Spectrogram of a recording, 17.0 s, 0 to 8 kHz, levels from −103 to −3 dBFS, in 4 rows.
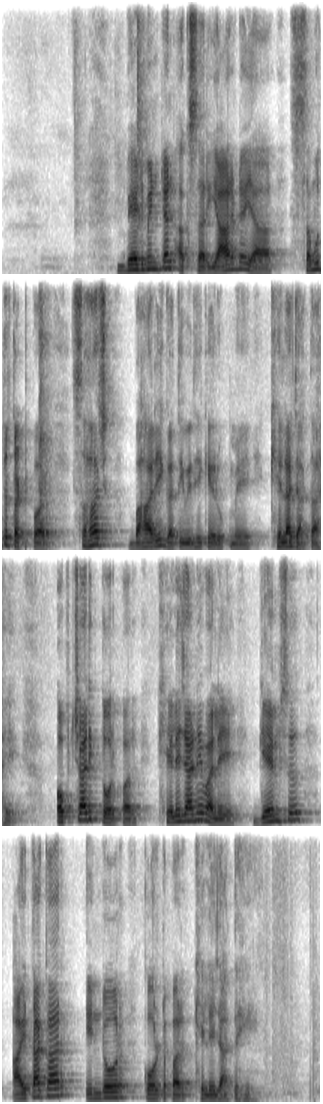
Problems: background sounds at intervals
